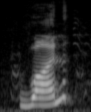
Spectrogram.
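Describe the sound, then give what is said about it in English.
A sled dog gives one short, rising whimpering yip, fairly loud, lasting about half a second with no other sounds around it. “Visa, your dogs are really fast”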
